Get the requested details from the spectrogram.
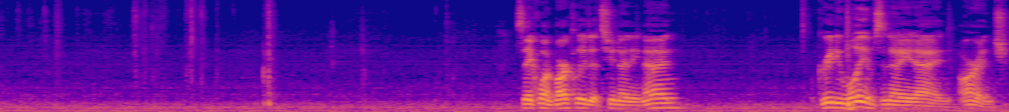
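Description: Trading cards rustle and flick as they are shuffled by hand, close by.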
